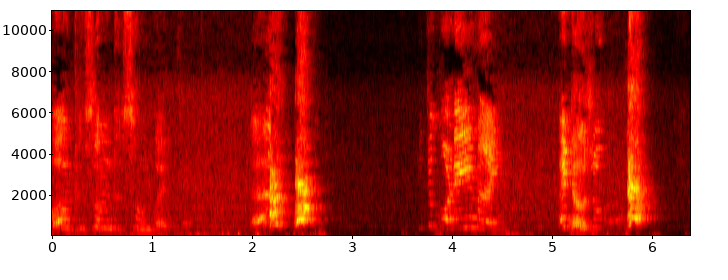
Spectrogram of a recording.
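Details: Angry barking from Poo, a pet dog: two quick barks in a pair, a pause filled with a person's talking, then another close pair of sharp barks near the end, with voices throughout.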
